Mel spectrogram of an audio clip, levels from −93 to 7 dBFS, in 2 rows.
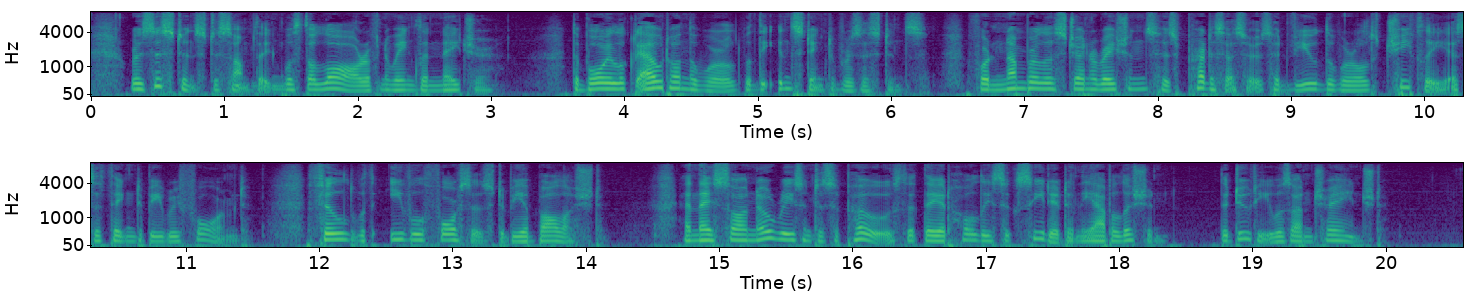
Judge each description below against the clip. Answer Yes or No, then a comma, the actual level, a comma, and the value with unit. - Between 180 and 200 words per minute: Yes, average, 185 wpm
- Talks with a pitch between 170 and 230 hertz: No, medium, 155 Hz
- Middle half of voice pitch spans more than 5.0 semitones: No, average, 3.9 semitones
